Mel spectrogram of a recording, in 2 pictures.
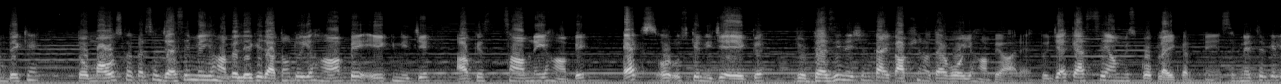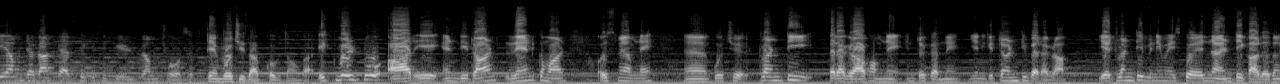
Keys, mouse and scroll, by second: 16.0-18.2 typing, 19.9-21.3 typing, 22.0 Return, 24.3-25.6 drag.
